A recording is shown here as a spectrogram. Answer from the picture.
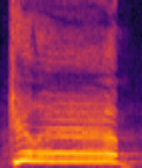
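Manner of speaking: long, high full-voiced shout; crowd yell. Twenty thousand people cheer on the fight, screamed yell. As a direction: bellow it like a bloodthirsty crowd. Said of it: "all twenty thousand people in that room go".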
